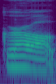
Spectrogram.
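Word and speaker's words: GRWL: I think the other one is called Girl, but it's spelled G-R-W-L.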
